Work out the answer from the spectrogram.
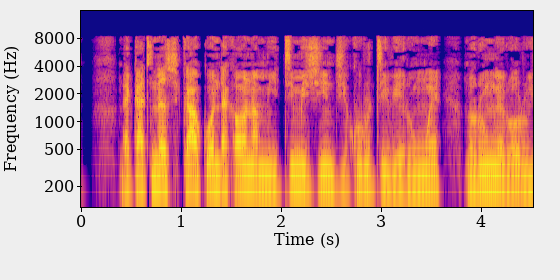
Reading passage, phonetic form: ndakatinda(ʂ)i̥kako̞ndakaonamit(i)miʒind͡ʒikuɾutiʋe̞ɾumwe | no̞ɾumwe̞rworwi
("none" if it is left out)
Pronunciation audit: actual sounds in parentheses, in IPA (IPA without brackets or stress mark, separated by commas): ʂ, i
